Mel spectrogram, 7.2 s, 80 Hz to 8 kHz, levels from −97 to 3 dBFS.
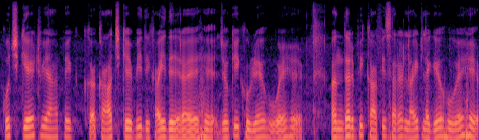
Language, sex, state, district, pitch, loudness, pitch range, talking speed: Hindi, male, Bihar, Madhepura, 130 Hz, -26 LUFS, 120-140 Hz, 190 wpm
